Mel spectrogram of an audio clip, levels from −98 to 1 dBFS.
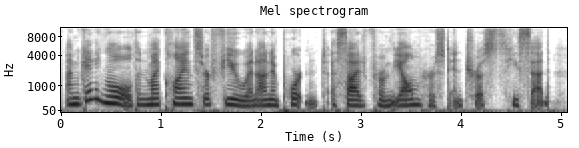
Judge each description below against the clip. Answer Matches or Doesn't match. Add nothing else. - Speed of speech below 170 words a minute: Doesn't match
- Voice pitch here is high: Matches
